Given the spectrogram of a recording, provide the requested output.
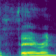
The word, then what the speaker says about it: Theron: Remember, Theron rhymes with heron.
